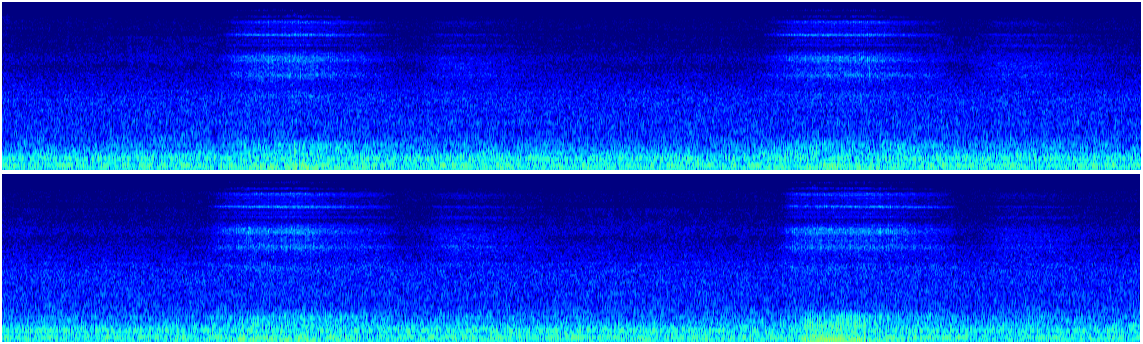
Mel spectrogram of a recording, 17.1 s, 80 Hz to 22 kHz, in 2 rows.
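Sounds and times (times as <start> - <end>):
steady low hum: 0.0 - 17.0
person snoring: 14.4 - 15.6.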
